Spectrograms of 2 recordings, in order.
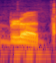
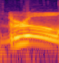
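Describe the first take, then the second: First: The final t is pronounced. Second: The final t is silent. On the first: The speaker calls it wrong. "c'est pas Blott" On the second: The speaker calls it right. "alors c'est Blot, hein, ... Le thé est muet"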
